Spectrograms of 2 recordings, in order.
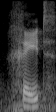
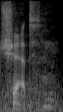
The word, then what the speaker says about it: Het: I mentioned last week this is Kate and not Chet the spelling is unfortunate we don't have English letters that represent the sound the hate makes it is a cup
